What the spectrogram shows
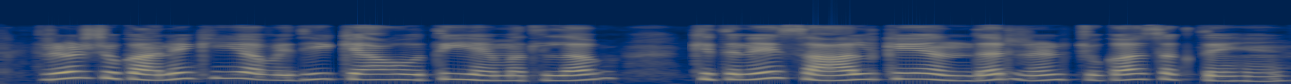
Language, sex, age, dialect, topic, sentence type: Hindi, female, 31-35, Hindustani Malvi Khadi Boli, banking, question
